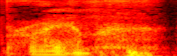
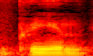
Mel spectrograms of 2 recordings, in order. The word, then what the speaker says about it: Priam: watching the TV show, they called the king of Troy Priam, and I was like, what? That's not like the Troy movie where they say King Priam. And I searched up, it is pronounced Priam, and I was pronouncing the Priam in my head the whole time.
